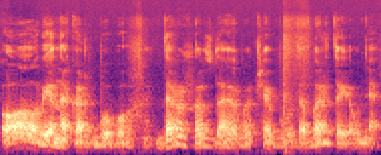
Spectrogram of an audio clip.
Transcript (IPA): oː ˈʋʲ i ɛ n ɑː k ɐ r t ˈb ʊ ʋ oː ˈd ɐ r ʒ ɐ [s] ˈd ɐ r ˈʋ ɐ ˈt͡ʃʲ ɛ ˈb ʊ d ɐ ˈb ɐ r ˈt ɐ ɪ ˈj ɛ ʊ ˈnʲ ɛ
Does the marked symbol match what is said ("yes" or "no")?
yes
